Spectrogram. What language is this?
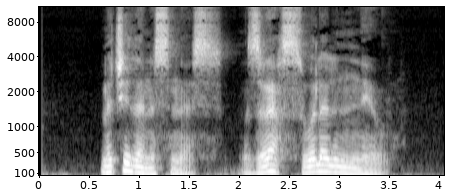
Kabyle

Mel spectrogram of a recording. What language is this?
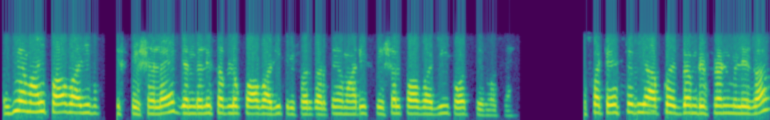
Urdu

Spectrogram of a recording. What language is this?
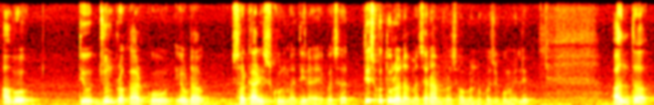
Nepali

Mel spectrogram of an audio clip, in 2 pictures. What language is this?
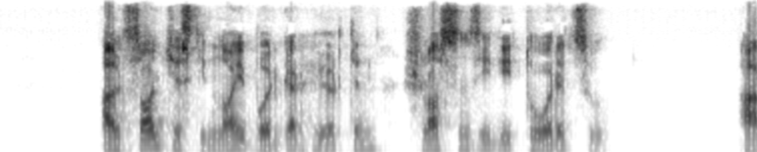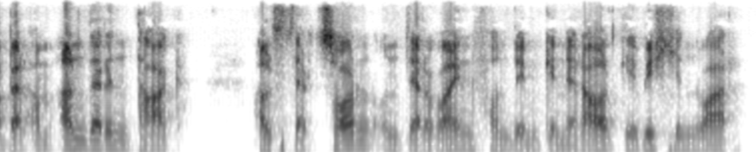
German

